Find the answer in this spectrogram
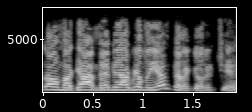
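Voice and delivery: ordinary talk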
